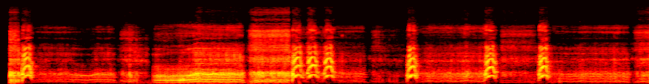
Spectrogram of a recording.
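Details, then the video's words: Tibetan Mastiff during attack training in the Himalayas, giving deep barks in short bursts, some doubled and tripled, with a growling stretch between them and a brief rising whine. "Himalayan ship dog training of attacking | Tibet Mastiff"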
